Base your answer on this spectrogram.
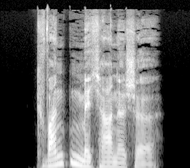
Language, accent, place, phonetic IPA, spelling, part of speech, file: German, Germany, Berlin, [ˈkvantn̩meˌçaːnɪʃə], quantenmechanische, adjective, De-quantenmechanische.ogg
- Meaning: inflection of quantenmechanisch: 1. strong/mixed nominative/accusative feminine singular 2. strong nominative/accusative plural 3. weak nominative all-gender singular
